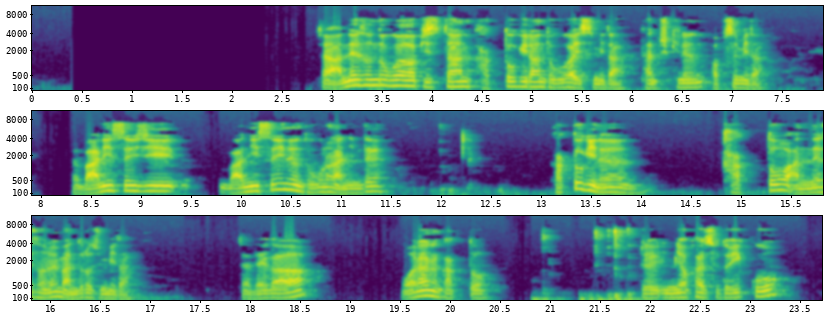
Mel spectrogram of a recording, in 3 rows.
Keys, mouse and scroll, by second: 0.1 middle click, 1.1 click, 1.6 click, 11.6 click, 12.3 shift+middle click, 12.7 shift+middle click, 14.8 click, 15.5 click, 16.8 click, 18.8 click, 20.0 click, 21.1-22.0 typing.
